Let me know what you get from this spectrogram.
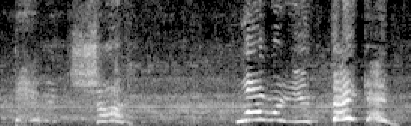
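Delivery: high, laughing take on his scolding; mock-angry outburst through laughter; imitated cussing.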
